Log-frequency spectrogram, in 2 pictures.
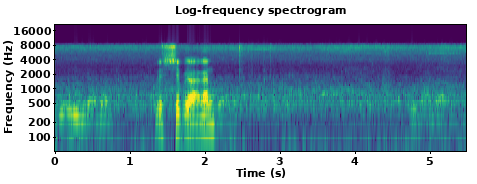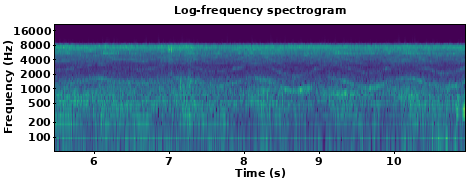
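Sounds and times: spindle machine motor whirring: 0.0s - 10.9s.

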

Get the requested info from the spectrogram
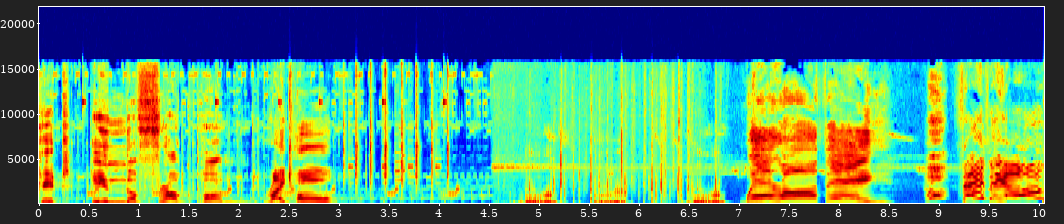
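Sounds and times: cartoon frogs croaking: 3.5s - 7.1s.

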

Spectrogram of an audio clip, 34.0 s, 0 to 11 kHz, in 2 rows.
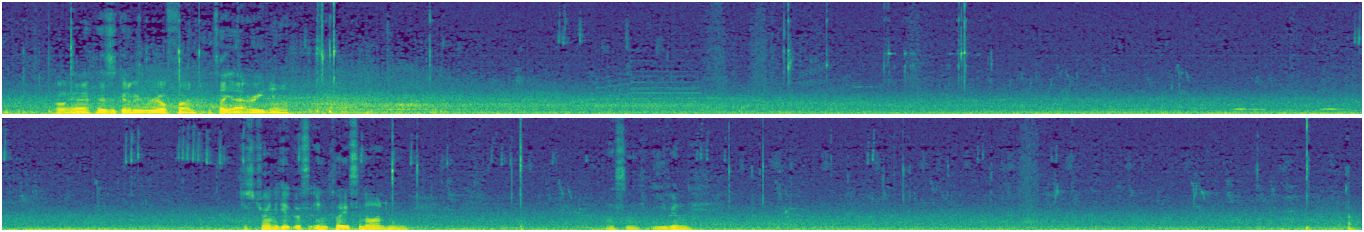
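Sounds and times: outdoor background noise: 0.0s - 34.0s
faint metallic clicks: 23.2s - 23.6s.

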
